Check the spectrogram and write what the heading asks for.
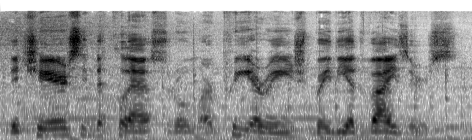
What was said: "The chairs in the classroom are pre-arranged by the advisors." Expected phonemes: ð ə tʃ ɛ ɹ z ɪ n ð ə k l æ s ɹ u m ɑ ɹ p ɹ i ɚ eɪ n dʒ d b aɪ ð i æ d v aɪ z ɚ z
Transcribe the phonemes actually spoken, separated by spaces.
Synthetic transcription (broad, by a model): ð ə tʃ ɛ ɹ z ɪ n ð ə k l æ s ɹ u m ɑ ɹ p ɹ i ɚ eɪ n dʒ d b aɪ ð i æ d v aɪ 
